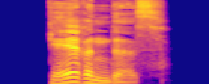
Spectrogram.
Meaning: strong/mixed nominative/accusative neuter singular of gärend
- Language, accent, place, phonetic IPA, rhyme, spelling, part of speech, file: German, Germany, Berlin, [ˈɡɛːʁəndəs], -ɛːʁəndəs, gärendes, adjective, De-gärendes.ogg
